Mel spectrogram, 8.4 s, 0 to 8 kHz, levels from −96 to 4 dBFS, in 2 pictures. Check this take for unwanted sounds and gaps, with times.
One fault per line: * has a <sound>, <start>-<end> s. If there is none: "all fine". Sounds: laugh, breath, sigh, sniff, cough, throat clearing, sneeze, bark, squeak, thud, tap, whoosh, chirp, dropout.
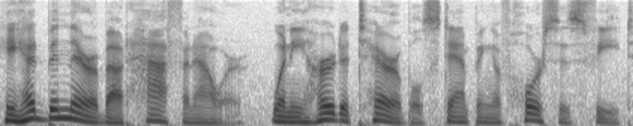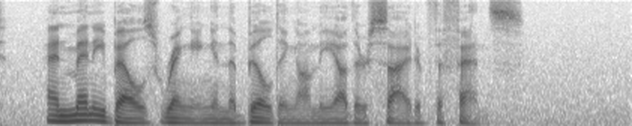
all fine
